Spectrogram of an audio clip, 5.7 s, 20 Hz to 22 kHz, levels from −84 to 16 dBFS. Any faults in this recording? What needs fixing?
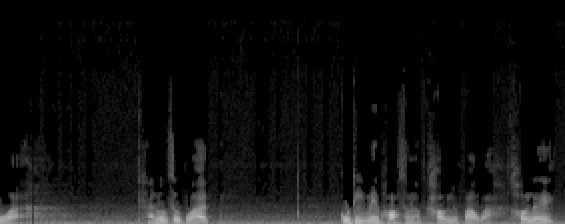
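At 0.32 s a 15 ms block of digital silence cuts the speech abruptly to silence and back, short enough to be heard as a tick rather than a gap. It appears as a flat line on the waveform and a blank strip edged by broadband streaks on the spectrogram. Give output buffers enough headroom to fill in time.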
